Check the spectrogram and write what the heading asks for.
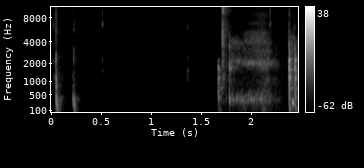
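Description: A quiet pause with a few faint, short clicks, then a short noisy sound near the end.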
